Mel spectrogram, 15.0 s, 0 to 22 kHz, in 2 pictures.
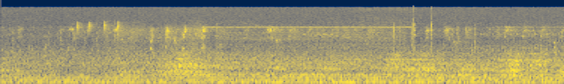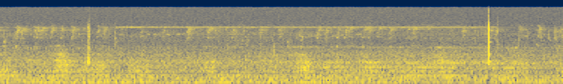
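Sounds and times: low-flying aircraft rumble: 0.0s - 15.0s
birds chirping: 0.1s - 15.0s
high insect whine: 0.9s - 15.0s
sharp clicks: 5.2s - 6.4s, 13.9s - 14.2s.

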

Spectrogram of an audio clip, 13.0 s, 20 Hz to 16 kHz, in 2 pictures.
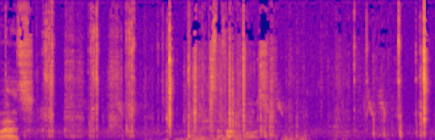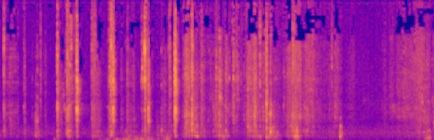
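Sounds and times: plastic bottle rustling: 0.3s - 13.0s
scissors snipping plastic: 5.5s - 11.2s.

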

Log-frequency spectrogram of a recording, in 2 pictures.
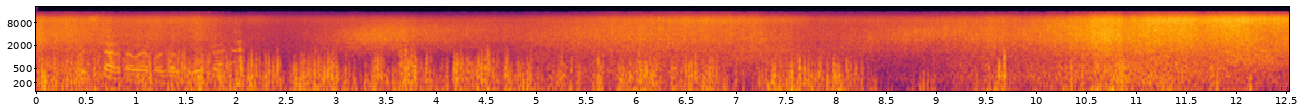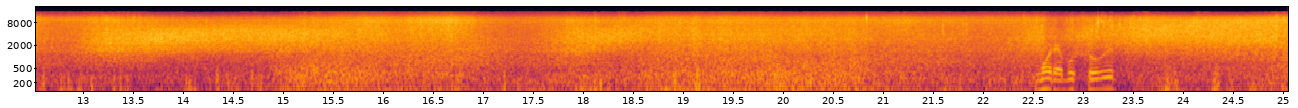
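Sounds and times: sea surf on shingle beach: 0.0s - 25.0s
wind buffeting microphone: 0.0s - 25.0s
wave hissing over pebbles: 2.8s - 25.0s.

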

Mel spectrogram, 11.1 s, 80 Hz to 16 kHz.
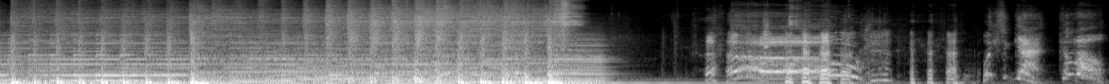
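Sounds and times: drum hits: 0.0s - 6.0s
keyboard chords: 0.0s - 8.5s.

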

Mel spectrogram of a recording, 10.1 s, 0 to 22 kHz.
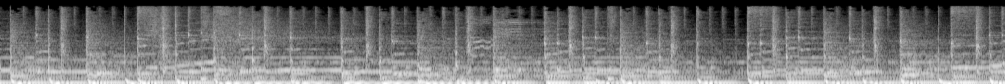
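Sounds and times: electronic music with kick drum: 0.0s - 10.0s.

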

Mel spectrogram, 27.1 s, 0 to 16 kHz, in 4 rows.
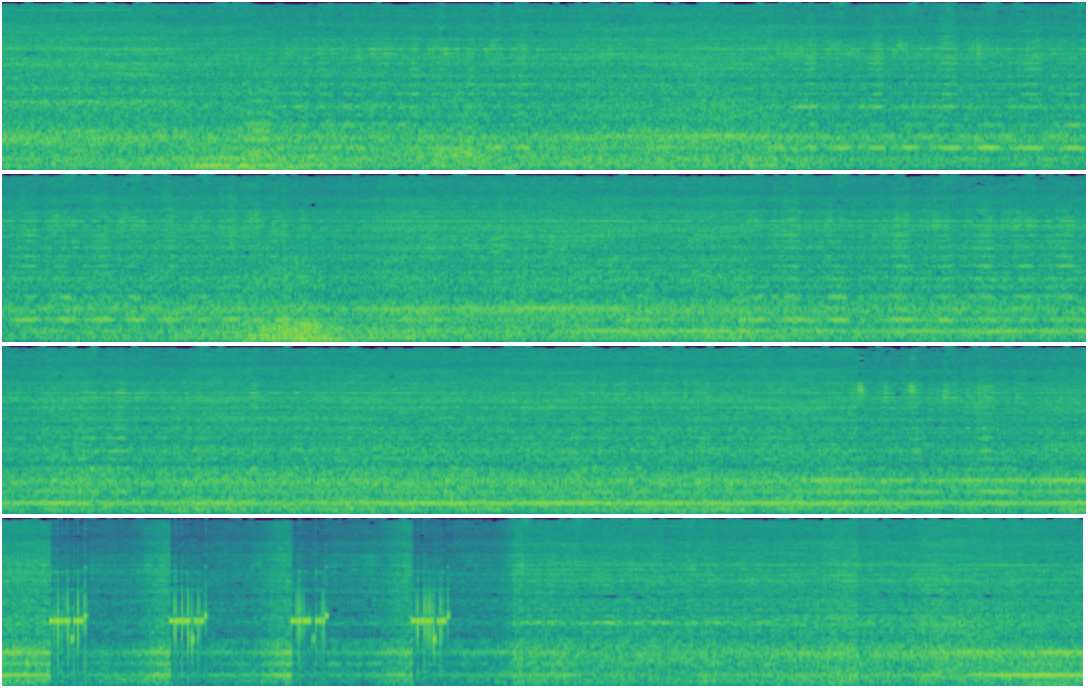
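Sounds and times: router machine humming: 0.0s - 27.0s
short high beeps: 20.6s - 23.2s.

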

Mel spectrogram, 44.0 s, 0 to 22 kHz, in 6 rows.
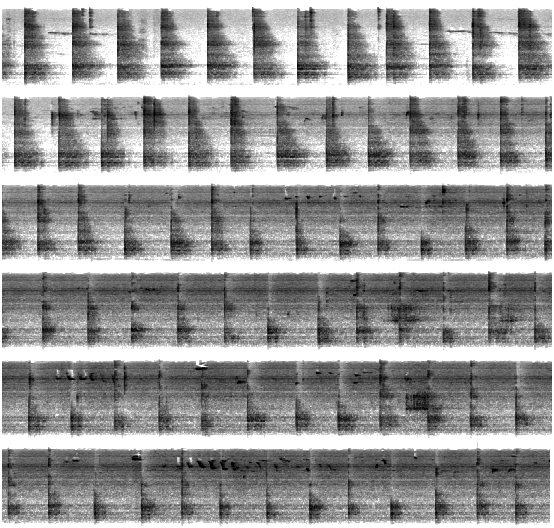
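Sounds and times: faint high chirps: 0.5s - 1.5s, 15.7s - 21.7s, 25.4s - 29.1s, 34.0s - 35.5s.

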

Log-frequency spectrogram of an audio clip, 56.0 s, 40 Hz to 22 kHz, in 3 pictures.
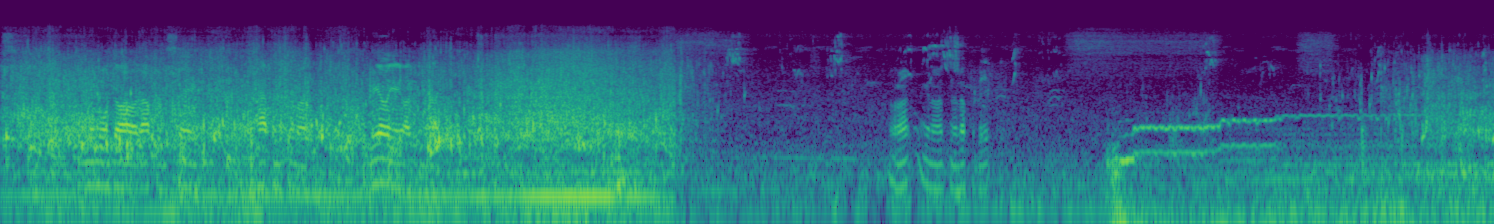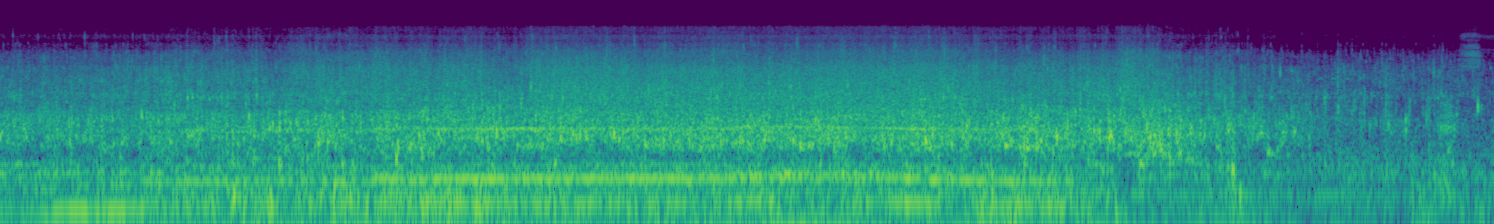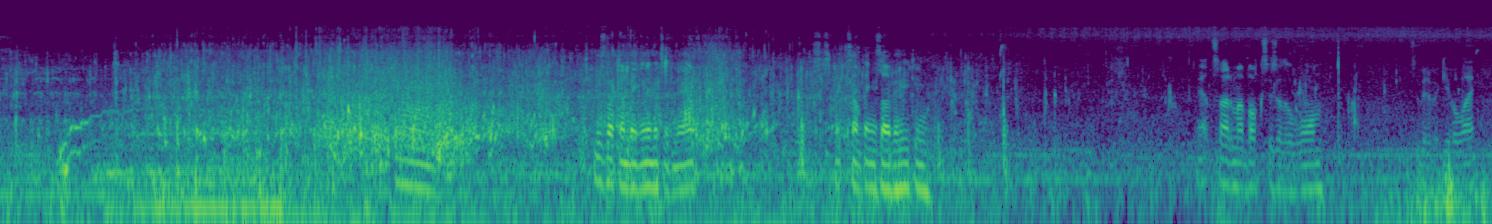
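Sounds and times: water rushing along hull: 0.0s - 9.8s, 13.4s - 56.0s.

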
